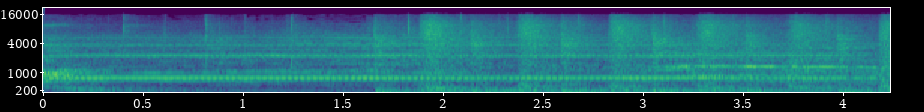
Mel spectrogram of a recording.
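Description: Punk rock band playing live and loud: a guitar holds a steady sustained note, then about a second and a half in the drums and bass crash in and the full band drives on with a fast beat and cymbals.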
